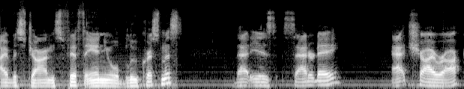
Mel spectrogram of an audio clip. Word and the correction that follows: Shryock: I always say it wrong. – Shryock.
